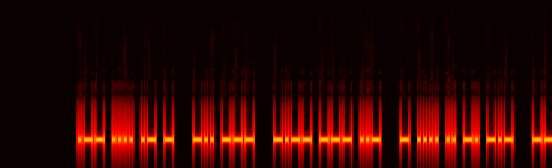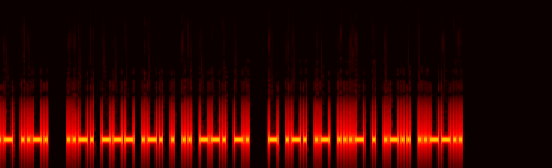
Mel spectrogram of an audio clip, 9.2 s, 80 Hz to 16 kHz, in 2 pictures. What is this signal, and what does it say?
Morse code, heard as a keyed tone, about 50 wpm, 700 Hz. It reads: WHAT DO YOU THINK OF FOREIGN TRAVEL?
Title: Sentences from Top 1400 Words 50wpm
